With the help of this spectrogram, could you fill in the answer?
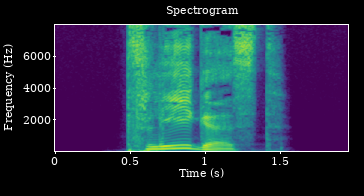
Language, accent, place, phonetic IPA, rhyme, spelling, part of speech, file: German, Germany, Berlin, [ˈp͡fleːɡəst], -eːɡəst, pflegest, verb, De-pflegest.ogg
- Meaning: second-person singular subjunctive I of pflegen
